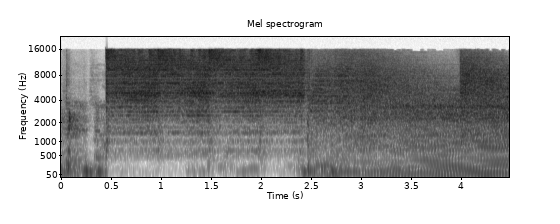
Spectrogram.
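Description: Heavy metal band starting a song: the drum kit comes in first with crashing cymbals and kick drum, then electric guitars and bass join about two and a half seconds in and the music grows fuller and louder.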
